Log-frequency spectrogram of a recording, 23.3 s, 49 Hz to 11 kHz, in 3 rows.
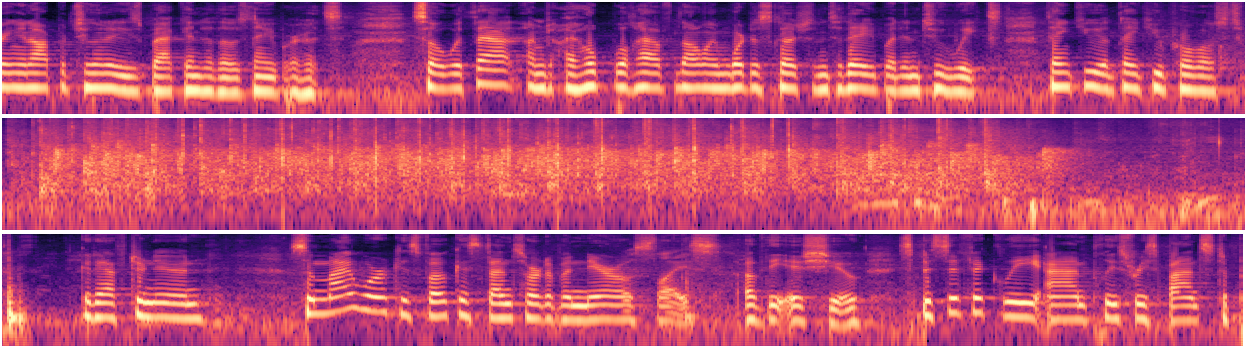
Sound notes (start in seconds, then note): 7.8 applause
